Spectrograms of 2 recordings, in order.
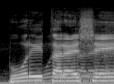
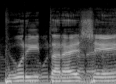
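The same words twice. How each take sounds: The two takes are said the same way.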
